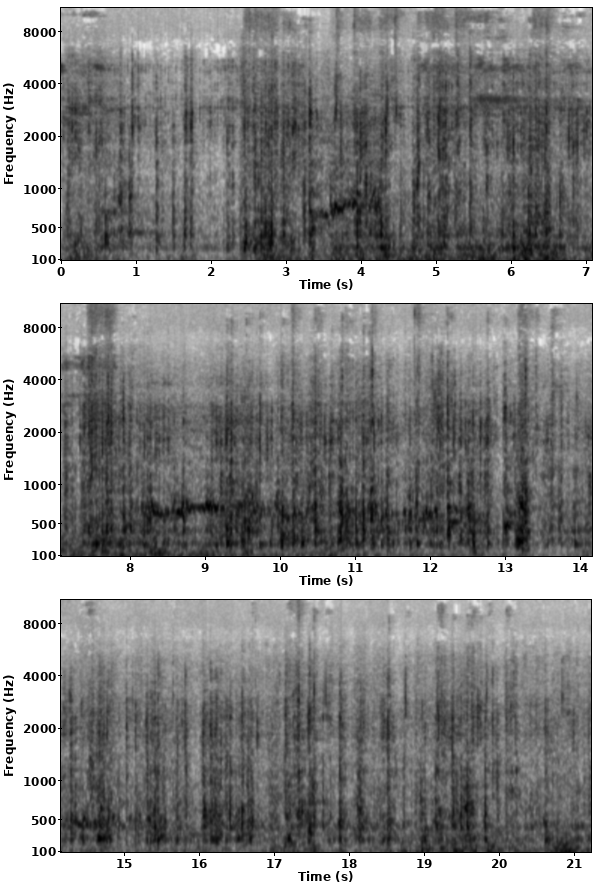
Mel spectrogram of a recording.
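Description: Santa Cruz Heckler mountain bike ridden over a rocky forest trail: tyres rolling and crunching on dirt and rock, with a steady rattle of chain and frame and many small knocks from the bumps.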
